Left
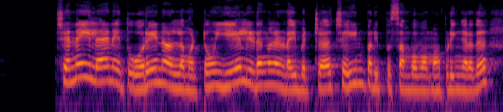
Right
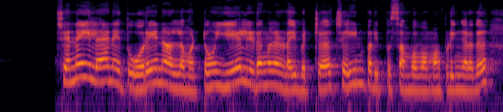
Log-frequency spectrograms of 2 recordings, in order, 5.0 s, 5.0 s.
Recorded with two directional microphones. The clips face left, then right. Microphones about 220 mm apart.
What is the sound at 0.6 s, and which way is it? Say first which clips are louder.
Speech: left 1 dB; 10° left (ahead or behind).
